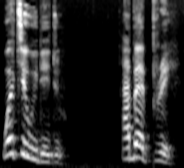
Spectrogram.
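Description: Nigerian male prayer leader, high-pitched voice, speaking Pidgin to guide a group. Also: big pitch swings, fairly quick, a little mellow, breathy edge.

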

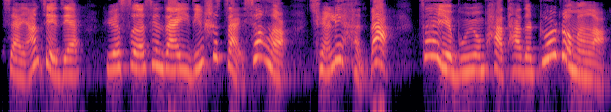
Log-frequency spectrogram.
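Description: A woman's voice: sits high, sing-song, normal speed, bright, forceful tone, voice pushed up, heavily acted. A woman voicing a curious little boy who eagerly asks questions in a children's story.

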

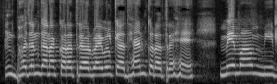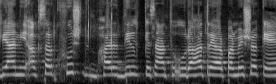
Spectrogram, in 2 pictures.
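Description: Preacher: woman, high voice, Bhojpuri accent, steady measured Bible sermon.

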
